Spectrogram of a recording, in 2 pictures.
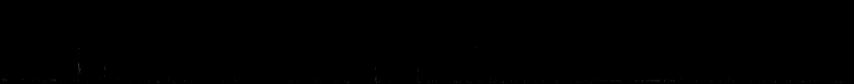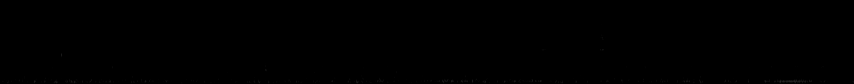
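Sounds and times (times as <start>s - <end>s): paintbrush scratching: 0.0s - 8.2s, 10.7s - 14.8s, 16.2s - 17.0s.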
